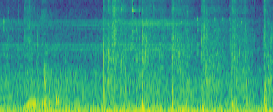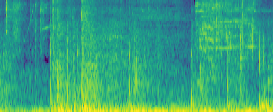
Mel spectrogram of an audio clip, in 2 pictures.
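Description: Boots tread steadily on a hard floor and then up stairs.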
